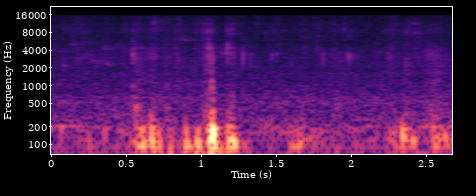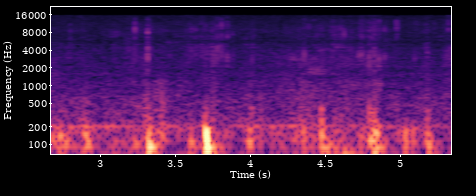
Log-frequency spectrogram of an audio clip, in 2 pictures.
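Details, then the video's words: Yorkie puppy Blue gnawing a dried bunny ear, uneven crunches and soft low thumps spaced irregularly, a couple of louder crisp bites standing out against quiet indoor background. "ASMR Yorkie Puppy Eating Dried Bunny Ear 🐾 | Funny Faces & Crunchy Sounds!"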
